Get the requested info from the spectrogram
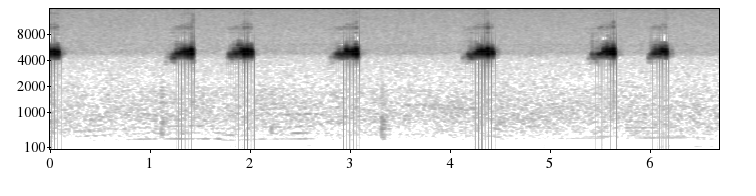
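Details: Lesser field-cricket from Breitenbrunn, Austria, 23 May 2021. Six clean, high-pitched chirps each swell quickly to a peak and stop abruptly. They are spaced about one second apart, sometimes paired closer together. Faint low background rustle is audible.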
